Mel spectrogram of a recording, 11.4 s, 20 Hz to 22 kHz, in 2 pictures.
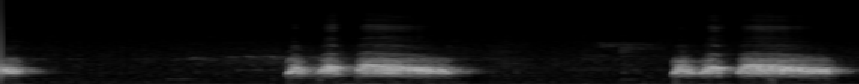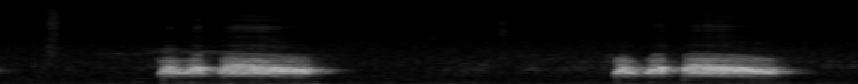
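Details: Kept spotted dove (tekukur) in full, active voice, its call played to lure other spotted doves into calling: five low, mellow coo phrases about every 2.5 seconds, each two short clipped notes running into a longer, slightly falling coo.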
